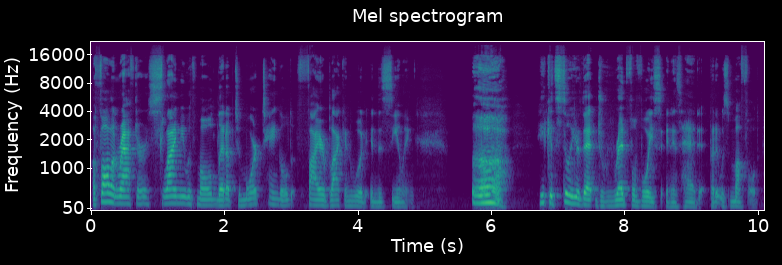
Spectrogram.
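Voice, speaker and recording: A man's voice: mid-range voice, moderate pace, gravelly, fairly bright tone. A man reading a novel aloud expressively, with casual, candid asides of his own.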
